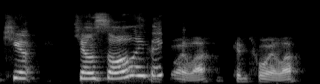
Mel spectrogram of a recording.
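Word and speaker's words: Cionn tSáile: Kintoila, right?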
